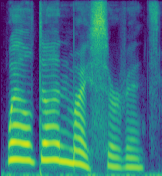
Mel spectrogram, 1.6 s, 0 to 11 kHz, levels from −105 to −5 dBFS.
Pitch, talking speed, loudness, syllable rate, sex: 245 Hz, 150 wpm, -17 LUFS, 3.3 syllables/s, female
